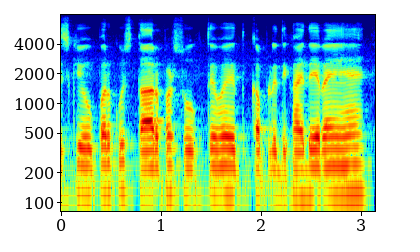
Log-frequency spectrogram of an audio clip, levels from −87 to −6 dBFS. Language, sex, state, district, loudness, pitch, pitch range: Hindi, male, Uttar Pradesh, Shamli, -19 LUFS, 115 Hz, 110-120 Hz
